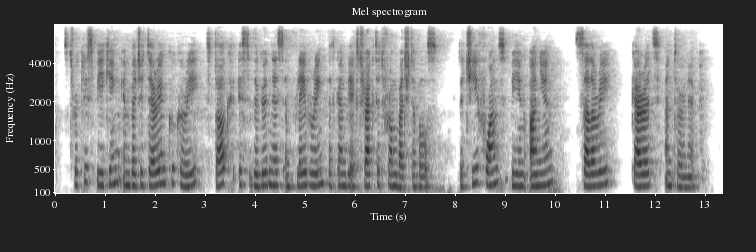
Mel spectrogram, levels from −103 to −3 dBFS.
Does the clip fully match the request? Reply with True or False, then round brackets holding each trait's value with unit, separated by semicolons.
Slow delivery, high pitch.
True (115 wpm; 215 Hz)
